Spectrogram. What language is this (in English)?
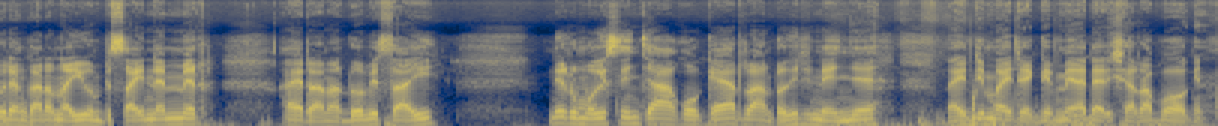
Masai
